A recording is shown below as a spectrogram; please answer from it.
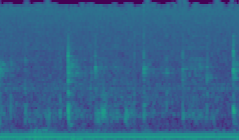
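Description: Stylus of a pen tablet tapping and clicking faintly against the tablet surface while handwriting, a few separate clicks over a steady low electrical hum.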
